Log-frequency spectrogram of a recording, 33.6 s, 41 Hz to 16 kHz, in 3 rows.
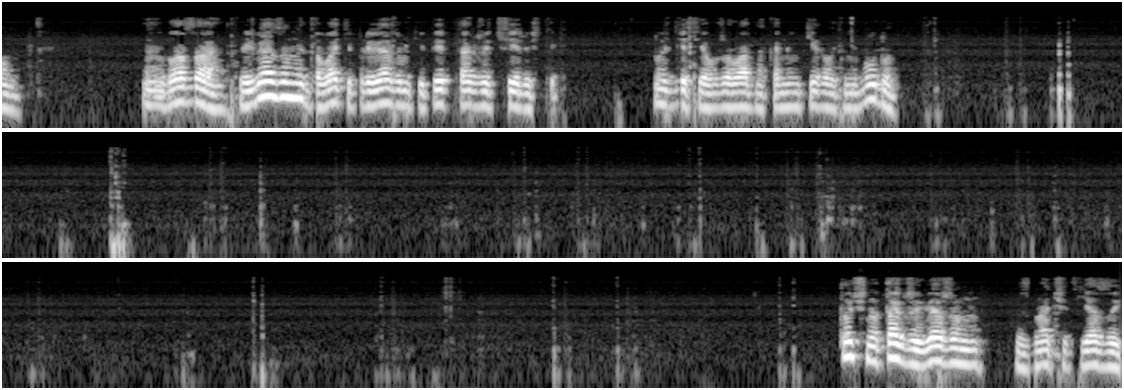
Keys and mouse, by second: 2.5-3.1 shift+middle drag, 3.9-4.8 drag, 5.5 click, 6.5 shift+click, 8.4-9.4 drag, 10.1 click, 12.3 ctrl+p, 14.5-15.7 drag, 16.5 click, 18.1 click, 19.1 shift+click, 20.5-21.5 drag, 24.8 ctrl+p, 28.0-28.8 drag, 30.1 click.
